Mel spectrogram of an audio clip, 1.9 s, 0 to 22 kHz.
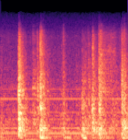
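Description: A drum unit slides into an Okidata MC363 printer with a series of plastic clunks and knocks, five or six distinct thumps in an uneven rhythm, close and fairly loud, with no talking.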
